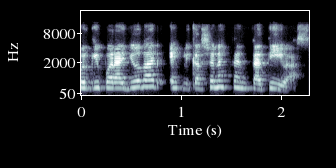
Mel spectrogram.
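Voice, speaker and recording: At a moderate pace, a woman speaks in a fairly high pitch, a normal speaking voice. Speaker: university lecturer. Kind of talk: online lecture.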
